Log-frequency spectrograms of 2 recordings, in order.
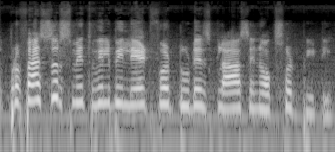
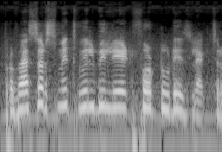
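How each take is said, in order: First: Slow mock student with a made-up ending; imitating the student's answer. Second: Slow, careful reading of the test sentence; slow model reading. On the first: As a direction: finish the sentence confidently with anything. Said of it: "तो". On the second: Shown as a demonstration. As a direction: read the prompt slowly. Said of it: "ये बच्चा हर बार ग्यारह".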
